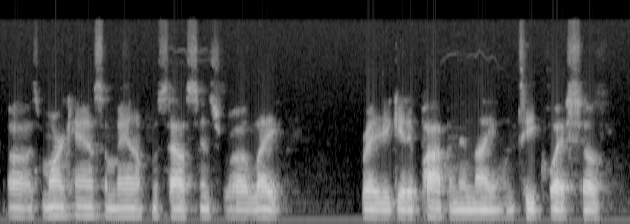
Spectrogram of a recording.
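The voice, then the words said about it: West Coast American accent. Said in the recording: “I can hear the accent already. ... Yeah, the West Coast accent. ... because of your dialect, it would have been obvious that you were from the West Coast.”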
